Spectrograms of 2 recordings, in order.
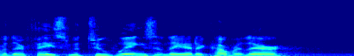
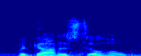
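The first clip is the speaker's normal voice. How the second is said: ordinary delivery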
